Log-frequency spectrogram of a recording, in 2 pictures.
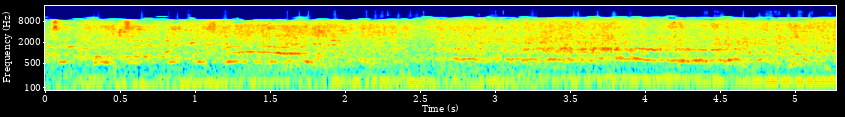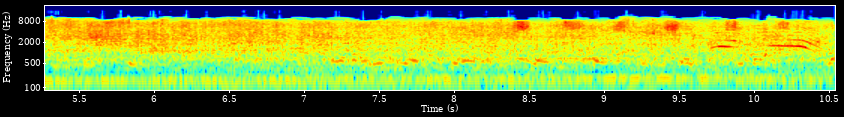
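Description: Engines of several racing vans running hard together, their pitch wavering up and down as they rev and lift off through the bends.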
